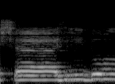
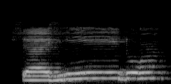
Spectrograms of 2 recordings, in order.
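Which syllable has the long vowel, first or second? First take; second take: first; second. First: The vowel of the first syllable is long. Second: The vowel of the second syllable is long. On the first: The speaker calls it wrong. "Jangan di syahidum. Nggak boleh di syah yang panjang" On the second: The speaker calls it right. "hi-nya yang dipanjangin"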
